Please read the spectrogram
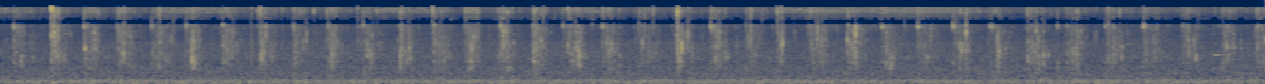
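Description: A gloved hand kneading cubed pork belly in its seasoning in a stainless steel bowl: wet, squelching clicks and slaps of meat, several a second, over a steady low hum.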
